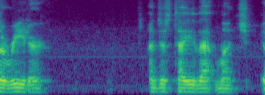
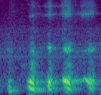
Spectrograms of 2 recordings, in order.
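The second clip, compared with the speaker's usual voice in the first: breathy laugh; 9 semitones higher, 6 dB quieter than usual. Real, not acted. Laughs at misspelled report.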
